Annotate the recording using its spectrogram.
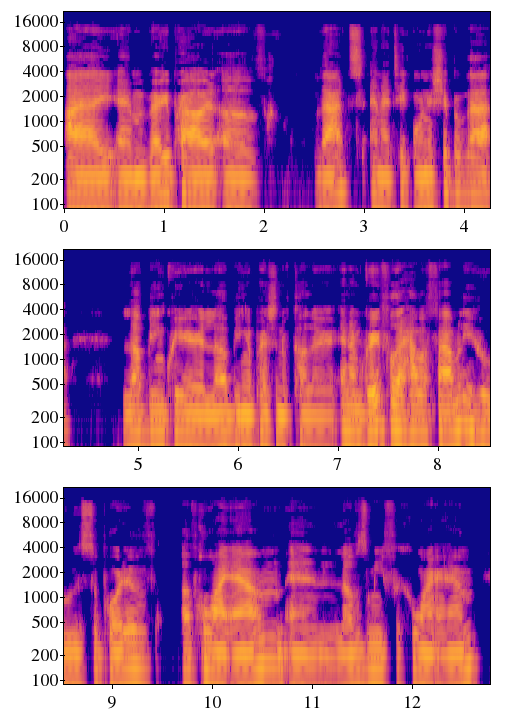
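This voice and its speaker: A man's voice: mid-range voice, steady tone, normal speed, a bit bright, no room sound. Chatty young New man, dry sound. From New York, USA. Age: 20s. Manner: chatty, switches between English and Spanish. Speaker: YouTuber. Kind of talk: casual mukbang vlog.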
